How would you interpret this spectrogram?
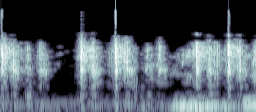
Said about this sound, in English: Me at the typewriter. Me.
